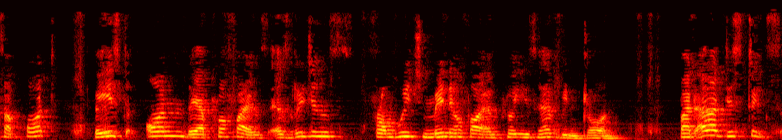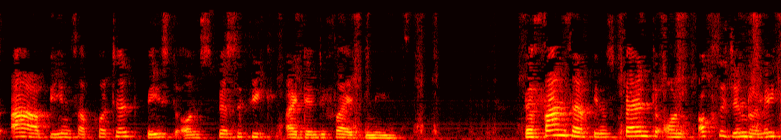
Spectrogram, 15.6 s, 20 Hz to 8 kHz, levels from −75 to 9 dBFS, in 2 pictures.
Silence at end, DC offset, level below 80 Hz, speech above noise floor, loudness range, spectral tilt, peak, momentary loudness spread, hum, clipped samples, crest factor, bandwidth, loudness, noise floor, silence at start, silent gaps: 0 s; under 0.1%; -56 dBFS; 31 dB; 4 LU; -6.5 dB/octave; -2 dBFS; 10 LU; none; under 0.1%; 18 dB; 7.6 kHz; -19 LUFS; -50 dBFS; 0 s; none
